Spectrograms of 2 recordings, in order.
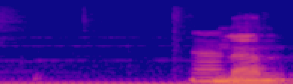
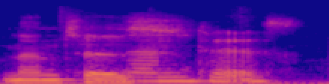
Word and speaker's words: Nantes: Nantes. Nantes. Nantes, I think it's pronounced. Right, okay. Yeah, not spelled Nonce. I should point out.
